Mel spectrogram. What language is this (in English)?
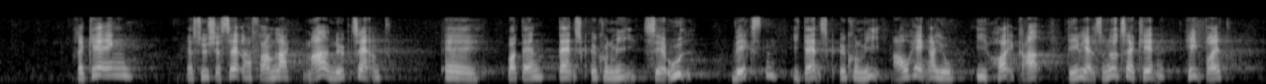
Danish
